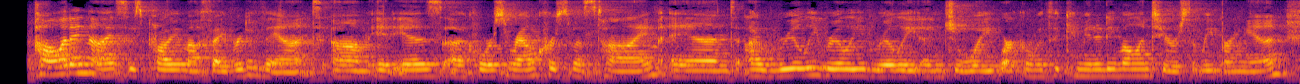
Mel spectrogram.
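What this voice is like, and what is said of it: Southern US twang accent. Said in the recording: “originally comes from Tennessee and you'll hear this southern twang in her accent.”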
